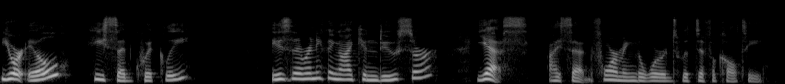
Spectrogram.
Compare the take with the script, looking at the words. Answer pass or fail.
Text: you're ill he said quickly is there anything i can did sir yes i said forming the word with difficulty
fail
